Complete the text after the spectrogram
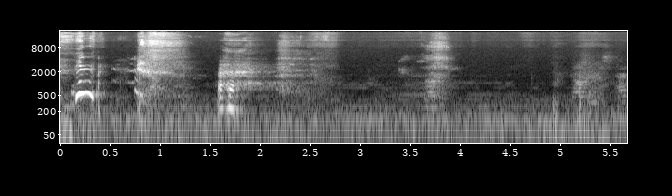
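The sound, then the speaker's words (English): A pet named Ranger sniffs and snorts around: a few short, breathy bursts spaced a second or two apart, with quieter snuffling in between and a faint background murmur. “I love you, but like, you picked the most inopportune time to just come sniff snopping around.”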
